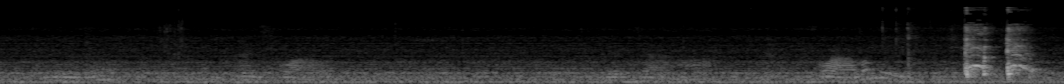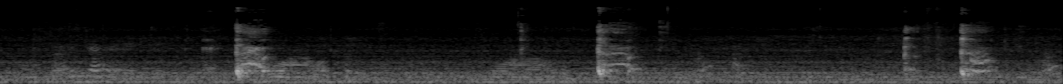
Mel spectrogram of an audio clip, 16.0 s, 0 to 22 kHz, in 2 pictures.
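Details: About five sharp coughing and gagging bursts from an adult during unnumbed nasal tube placement for esophageal manometry and 24-hour pH monitoring for reflux.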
